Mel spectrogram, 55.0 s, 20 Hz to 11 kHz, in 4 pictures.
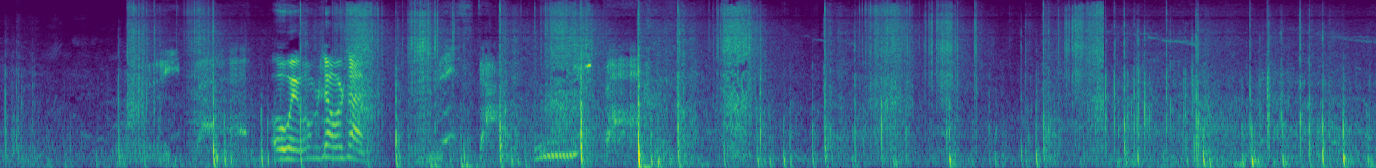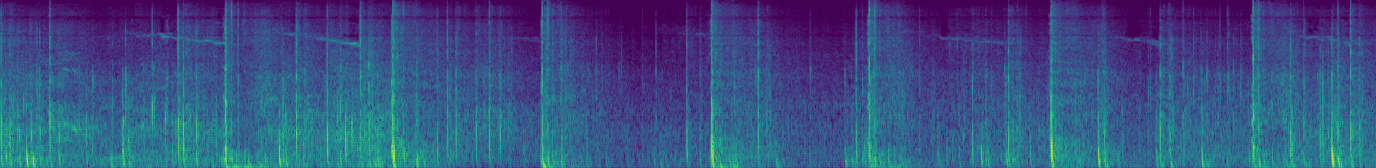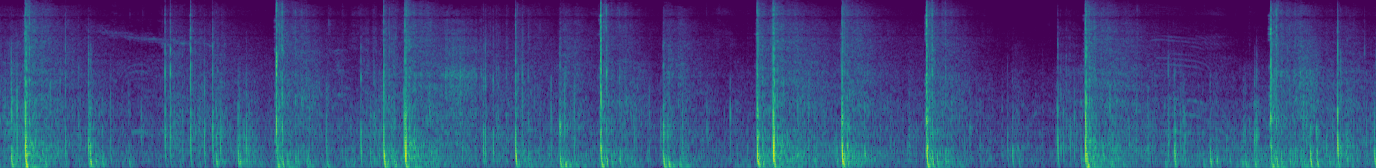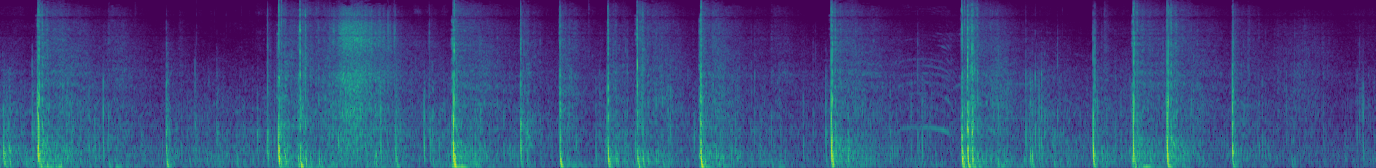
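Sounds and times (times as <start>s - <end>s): fireworks banging: 1.2s - 18.7s, 39.6s - 50.2s
fireworks crackling: 1.2s - 55.0s.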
